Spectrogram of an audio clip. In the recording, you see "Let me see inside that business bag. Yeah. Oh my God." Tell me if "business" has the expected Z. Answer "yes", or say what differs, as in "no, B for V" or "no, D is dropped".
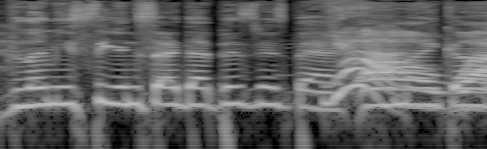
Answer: yes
